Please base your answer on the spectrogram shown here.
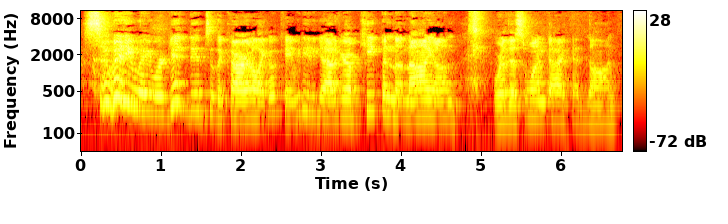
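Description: A man from Canada telling a casual, humorous travel story to a writers' group, animated and chuckling often as he acts out the dialogue. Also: high voice, moderate pace. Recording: echoey room with faint noise.

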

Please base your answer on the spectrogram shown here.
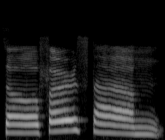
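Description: A woman hosting a casual interview, friendly and full of quick affirmations and fillers. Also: on the high side, a little mellow, clear, resonant tone, dry recording, dull audio. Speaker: interviewer host.

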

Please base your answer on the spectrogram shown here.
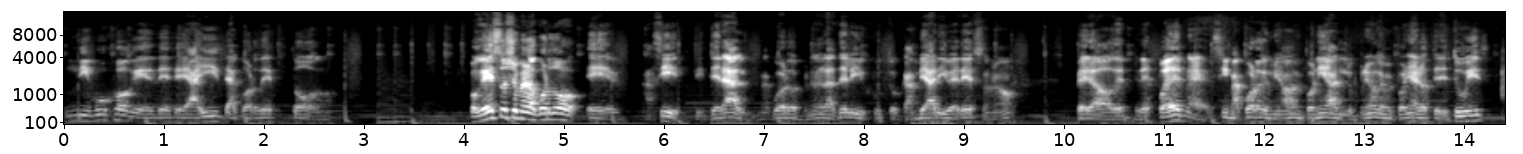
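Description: Young Argentine male co-host, lowish voice, informal and halting, loose conversational delivery over faint music. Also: animated, a bit bright. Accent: Argentine Spanish. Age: young adult. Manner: informal, slangy, halting with repeated false starts. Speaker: podcast co-host. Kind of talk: casual chat.

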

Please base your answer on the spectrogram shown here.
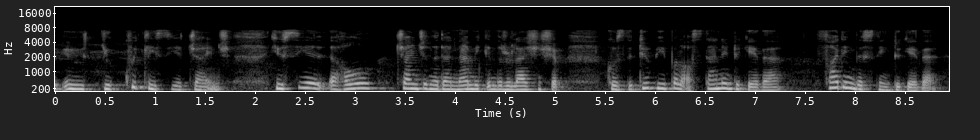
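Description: An earnest woman gives relationship advice in a reassuring tone, repeating her points for emphasis. Her voice is somewhat low and very dark and mellow. The recording is slightly muffled and lo-fi. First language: Afrikaans. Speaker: relationship advisor. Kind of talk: advice monologue.

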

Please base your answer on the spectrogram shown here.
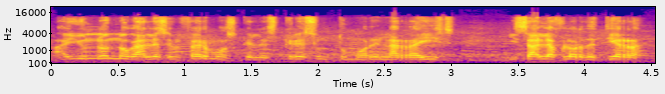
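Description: A male actor plays an earnest, polite traveling buyer in a radio drama. His voice is a touch high and his manner eager and explanatory. A low murmur of café customers sits behind him. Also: level tone, brisk, fairly bright tone, some chatter behind, close to an everyday voice. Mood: patient explaining.

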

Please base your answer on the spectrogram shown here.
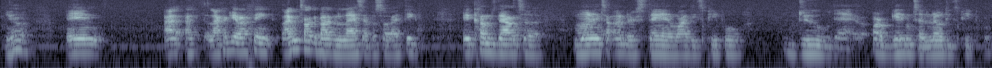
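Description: A man with a high-pitched voice, co-hosting a casual podcast chat, talking in an animated way and often restarting his words. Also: normal speed. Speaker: podcast co-host. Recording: roomy sound from a distant mic.

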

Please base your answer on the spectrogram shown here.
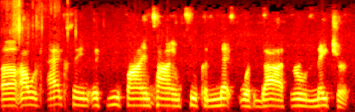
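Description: A man's voice: fairly high pitch, little pitch movement, slow pace, fairly bright tone, poor audio. A man in a casual chat who talks in an encouraging way and often says "man". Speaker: conversation partner.

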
